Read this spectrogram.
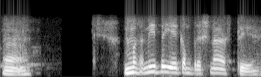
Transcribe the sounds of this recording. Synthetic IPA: ɦãː | mːɐsɐmiːpɐeːkɐmpɾɐʃnɐɐst̪i

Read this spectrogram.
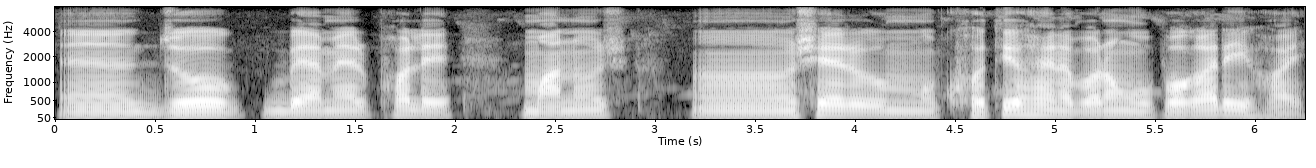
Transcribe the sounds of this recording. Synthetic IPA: d͡ʑoɡ̚bɛmeɾpʰɔle | manuʃ | ʃeɾkʰot̪iɦɔenabɔɾɔŋupokaɾejɦɔe

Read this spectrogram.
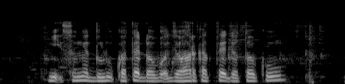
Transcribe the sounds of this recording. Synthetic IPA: miʔsɔŋɛd̪uluʔkat̪ɛdɔbɔʔd͡ʒɔɦaɾkat̪ɛd͡ʒɔt̪ɔku

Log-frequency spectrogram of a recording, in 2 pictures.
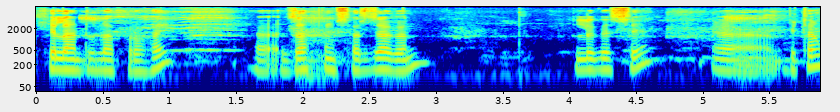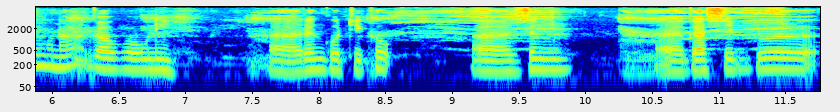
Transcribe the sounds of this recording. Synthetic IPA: kʰeladulapʰaɾawɦaj | zapʰɔŋsaɾzaɡɯn | lɯɡɯse | bitʰaŋmɯna̰ɡawɡawni | ɾɯŋɡotʰikʰɯw | zɯŋ | ɡasibɯ

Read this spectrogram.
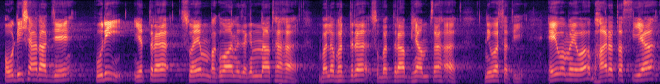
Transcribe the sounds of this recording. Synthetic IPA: oːɖiːʃaːɾaːd͡ʒjeː | puɾijɐt̪ɾɐsʋɐjɐmbʱɐɡɐʋaːnɐd͡ʒɐɡɐnːaːt̪ʰɐɦɐ̆ | bɐlɐbʱɐd̪ɾɐsubʱɐd̪ɾaːbʱjaːmsɐɦɐ̆ | niʋɐsɐt̪ḭ | eːʋɐmeːʋɐbʱaːɾɐt̪ɐsjɐ

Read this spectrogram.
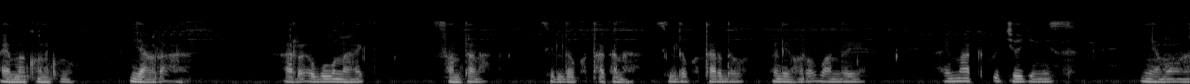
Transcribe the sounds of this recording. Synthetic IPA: aɲmakʰɔnkɔ | d͡ʒawɾaʔa | aɾəbunaɛk̚ | sant̪aɽaʔ | sild̪ɔkɔt̪ʰakanasild̪ɔkɔt̪ʰaɾd̪ɔ | əɖiɦɔɾɔʔband̪ɔjɛ | aɲmakut͡ʃud͡ʒinis | iɲamɔʔa

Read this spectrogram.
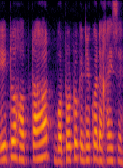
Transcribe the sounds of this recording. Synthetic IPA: ejtʊɦɔp̚taɦɔtbɔtɔɹtʊkenɛkuadɛkʰajsɛ

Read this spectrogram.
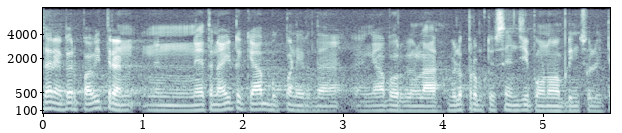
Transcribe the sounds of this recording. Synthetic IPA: saːɾɛ̃ŋɡɐpeːɾpɐʋɪt̪ːɪɾɐnneːt̪ːɯnɐɪʈːɯkaːp̚bʊk̚pɐɳːɪɾɯnd̪ãː | ŋaːpoːɾkɯŋɡɐɭaːʋɪɭɯpːɾɐmʈɯsɛɲd͡ʒipoːɳʊ̃ɐpːɐɽɪnːɯsɔlːɪʈːɯ

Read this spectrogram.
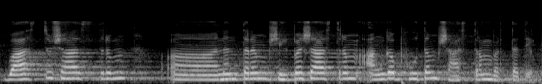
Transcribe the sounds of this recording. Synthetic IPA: ʋaːst̪uʃaːst̪ɾɐm | ɐnɐnt̪ɐɾɐmʃilpɐʃaːst̪ɾɐmɐ̰ŋɡɐbʱuːt̪ɐmʃaːst̪ɾɐmʋɐɾt̪ɐt̪ḛ

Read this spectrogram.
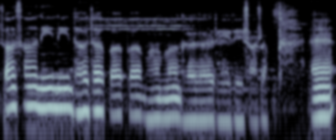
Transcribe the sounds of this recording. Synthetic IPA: sãːsaninid̪aːd̪aːpaːpamaːmɐɡʱɐɡaɾiɾesãːsa | ɛ̃

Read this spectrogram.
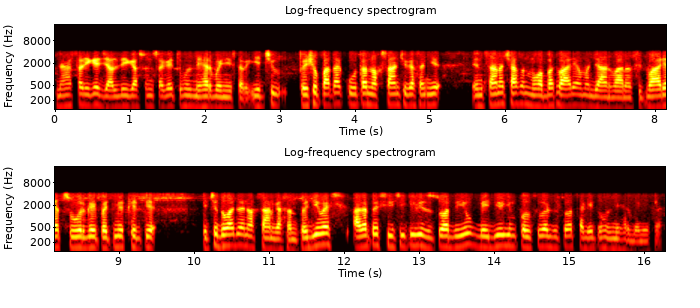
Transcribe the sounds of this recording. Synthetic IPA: nɐɐsɐɾikɐd͡ʒɐld̪iːɡɐsunsɐɡɐjt̪uɦũnzmeɦɐɾbəniːsɐɾjet͡ʃʰit̪oʃʰopɐt̪akuːt̪ɐnɐksaːnt͡ʃʰiɡɐsɐnji | insaːnɐt͡ʃʰaːs̬ɐnmuɦɐbːɐt̪ʰʋaːɾʲjamɐnd͡ʒaːnʋaːɾɐnsit̪ʋaːɾjɐt̪suːɾɡɐjpət̪mipʰiɾt̪i | et͡ʃʰid̪oːjd̪oɐːjnɐksaːnɡɐsɐnt̪od̪iʋɐsɐɡɐɾt̪osiːsiːʈiːʋiːzut͡sʋɐɾd̪ijubɐd̪ijojimpulsuʋɐlʲzut͡sʋɐɾsɐɡɐjt̪uɦũnzmeɦɐɾbɐnisɐ̰ɾ

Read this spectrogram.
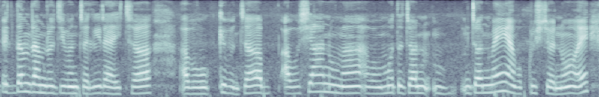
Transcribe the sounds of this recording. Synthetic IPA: ek̚d̪ʌmramrod͡ziβʌnt͡sʌliɾʌɦet͡sʰʌʌβʌkebʱʌnt͡sʰʌʌβʌsanumaʌ̰bʌmʌt̪ʌd͡zʌnd͡zʌnmʌjʌbʌkrist͡ʃʌnoɦʌj

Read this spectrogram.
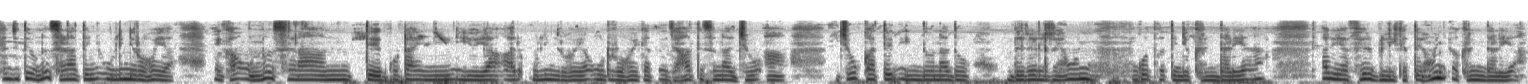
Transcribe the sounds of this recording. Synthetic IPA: kʰad͡ʒit̪ɛunɔʔsɛɽ̃ãt̪ɛɲuliɲɾɔɦɔjaɛkaunɔʔsɛɽ̃at̪ɛɡɔʈajniijɔjaːɾuliɲɾɔɦɔjauʈɾɔɦɔjkat̪ɛd͡ʒaɦãt̪ɛsɔnad͡ʒɔʔa | d͡ʒɔkat̪ɛt̪̚iɲd̪ɔnad̪ɔbɛɾɛlɾɛɦɔɲɡɔt̪̚kat̪ɛɲəkʰɾiɲd̪aɽɛjaʔaaɾɛjapʰɛɾbilikat̪ɛɦɔɲəkʰɾiɲd̪aɽɛjaʔa

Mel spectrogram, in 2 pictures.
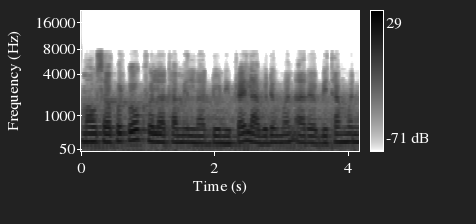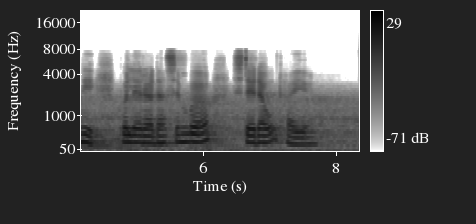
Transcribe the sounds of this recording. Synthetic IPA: mawsapʰɯɾkʰɔwkʰɯlatʰamilnadunipʰɾajlabɯdɯŋmanaɾɯbitʰaŋmɯnːipʰɯleɾadasimbɯ | stedawtʰajɯ

